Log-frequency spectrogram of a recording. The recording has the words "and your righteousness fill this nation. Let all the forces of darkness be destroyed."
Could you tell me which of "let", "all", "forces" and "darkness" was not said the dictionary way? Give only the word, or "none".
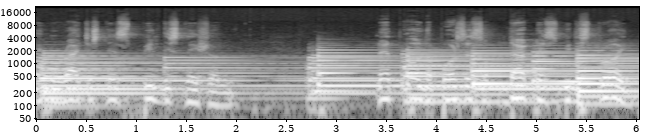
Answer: forces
